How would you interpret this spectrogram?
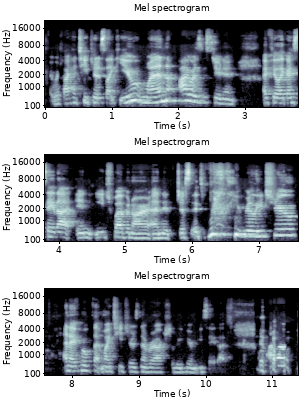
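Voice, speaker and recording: A woman hosting an online webinar, introducing guests with friendly enthusiasm. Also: fairly low pitch. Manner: warm, enthusiastic, lightly laughing. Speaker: webinar host. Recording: echoey room.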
